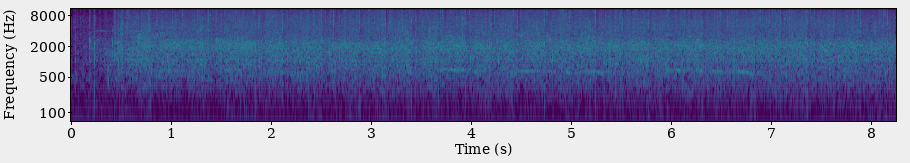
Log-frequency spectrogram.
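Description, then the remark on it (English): Steady, sustained applause in the U.S. House chamber expressing gratitude to the Capitol Police, a dense wash of clapping that holds at an even loudness for the whole stretch, with a faint murmur of voices underneath. “and that was sustained applause for, certainly.”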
